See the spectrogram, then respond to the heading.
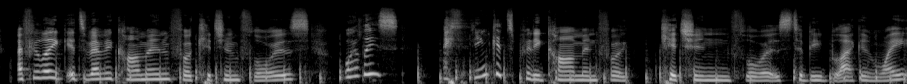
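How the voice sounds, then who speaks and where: This woman has a plain, everyday voice with a fairly high pitch. She speaks at a fairly slow pace with lively intonation. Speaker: Minecraft let's play creator. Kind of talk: casual gameplay commentary. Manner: casual with many fillers.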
